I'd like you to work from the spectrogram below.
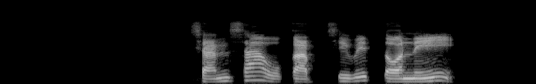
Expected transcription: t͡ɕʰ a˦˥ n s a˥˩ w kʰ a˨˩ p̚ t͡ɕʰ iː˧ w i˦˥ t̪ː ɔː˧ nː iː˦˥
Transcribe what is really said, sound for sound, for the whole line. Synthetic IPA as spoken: t͡ɕʰ a˦˥ n s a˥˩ w k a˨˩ p̚ t͡ɕʰ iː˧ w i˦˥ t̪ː ɔː˧ nː iː˦˥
